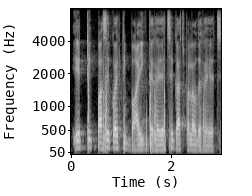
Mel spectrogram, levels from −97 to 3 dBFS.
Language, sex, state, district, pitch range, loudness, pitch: Bengali, male, West Bengal, Purulia, 100-135 Hz, -19 LUFS, 105 Hz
